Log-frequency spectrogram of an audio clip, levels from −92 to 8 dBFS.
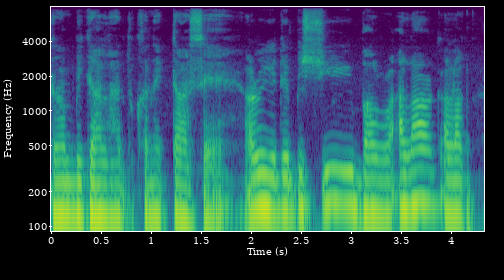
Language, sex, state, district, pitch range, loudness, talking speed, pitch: Nagamese, male, Nagaland, Kohima, 120-140 Hz, -14 LUFS, 180 wpm, 125 Hz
